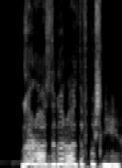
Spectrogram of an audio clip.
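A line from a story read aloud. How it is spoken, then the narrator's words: Joyful. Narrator (Russian): радостно сказал Сластик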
